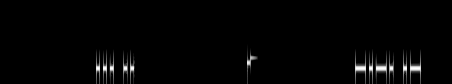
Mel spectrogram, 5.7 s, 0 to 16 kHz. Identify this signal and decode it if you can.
Morse code, heard as a keyed tone, about 28 wpm, 700 Hz. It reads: SI CA
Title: Top Two Letter Combinations in Words 28wpm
